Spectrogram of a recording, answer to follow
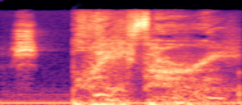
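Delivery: whispered plea, barely audible; hushed emergency-call whisper; urgent whisper. Acted. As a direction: whisper as if someone might overhear. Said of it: "Why are you whispering like that?".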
